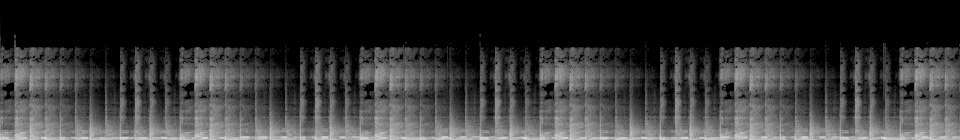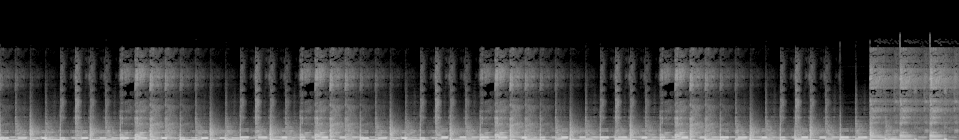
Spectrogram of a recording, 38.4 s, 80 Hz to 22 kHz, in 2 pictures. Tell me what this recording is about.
Solomon house loop.
Synths:Ableton live,Silenth1,kontakt.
